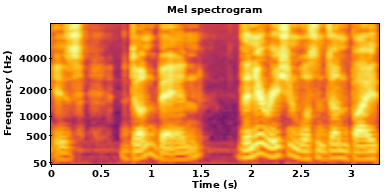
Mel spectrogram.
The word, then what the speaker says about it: Dunban: Or the stoic and inscrutable Duncan. Correct pronunciation is Dunban.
